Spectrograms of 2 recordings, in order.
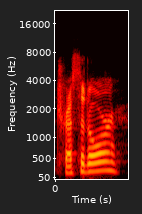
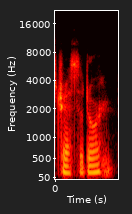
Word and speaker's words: Tresidor: undying home island of Tresidor. Uh, Tres, how do you pronounce it, Elo? You're here. Uh, yeah, it's, you said it right. It's Tresidor. Tresidor.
